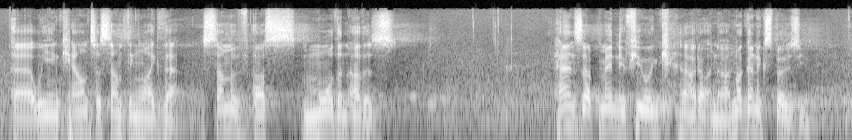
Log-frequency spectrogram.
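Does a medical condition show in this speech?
No.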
